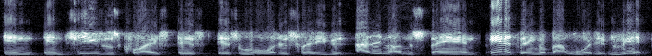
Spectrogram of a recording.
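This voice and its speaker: A man's voice: medium pitch, sharp tone, rough recording. A man from the Memphis area, telling his personal testimony as a guest, earnestly and with frequent repeated words as he gathers his thoughts. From Memphis area, southern United States.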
